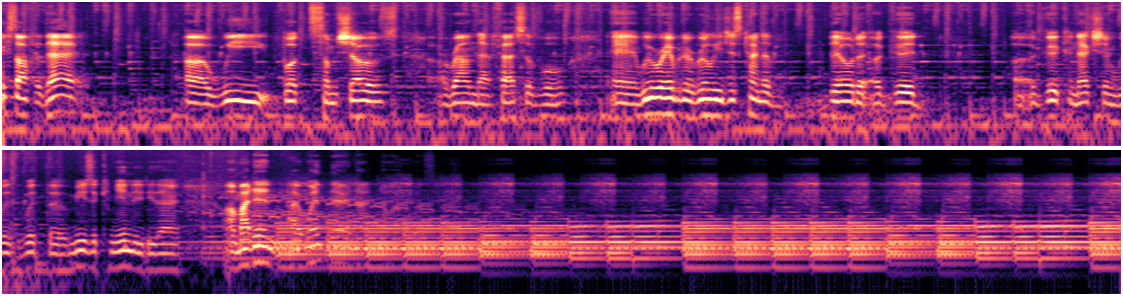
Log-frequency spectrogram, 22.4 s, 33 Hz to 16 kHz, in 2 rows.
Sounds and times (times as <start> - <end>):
Speech: 0.0 - 0.9, 1.8 - 9.2, 10.1 - 15.2
Music: 0.0 - 22.3.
